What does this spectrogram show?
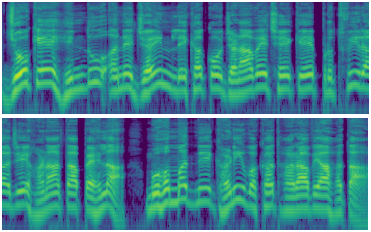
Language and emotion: Gujarati, neutral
